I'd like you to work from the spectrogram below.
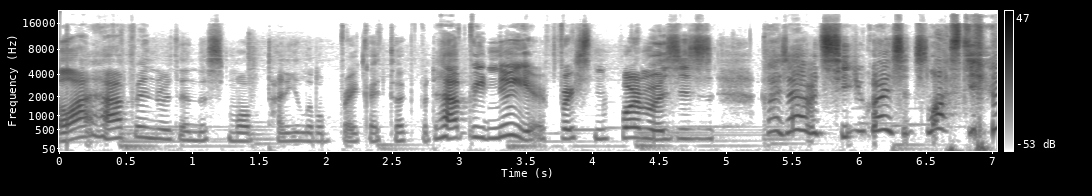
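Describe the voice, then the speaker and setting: A woman talks at a very fast speed, with music playing in the background. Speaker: vtuber streamer. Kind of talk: casual chat. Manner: toned down, less loud than usual.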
